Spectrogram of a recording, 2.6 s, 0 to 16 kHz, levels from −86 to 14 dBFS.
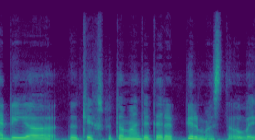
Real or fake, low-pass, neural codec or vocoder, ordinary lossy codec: fake; 14.4 kHz; codec, 32 kHz, 1.9 kbps, SNAC; AAC, 64 kbps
